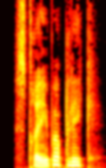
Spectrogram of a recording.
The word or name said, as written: stræberblæk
